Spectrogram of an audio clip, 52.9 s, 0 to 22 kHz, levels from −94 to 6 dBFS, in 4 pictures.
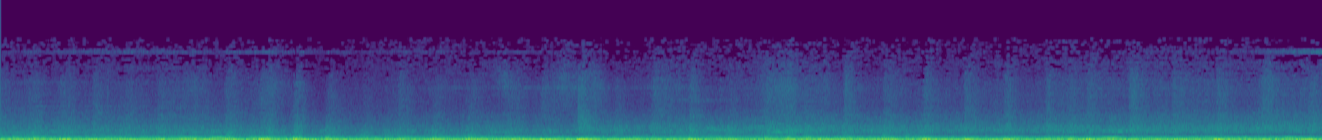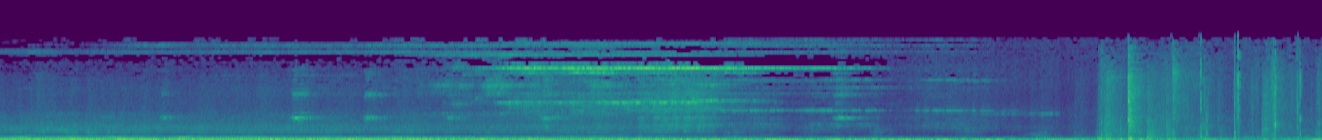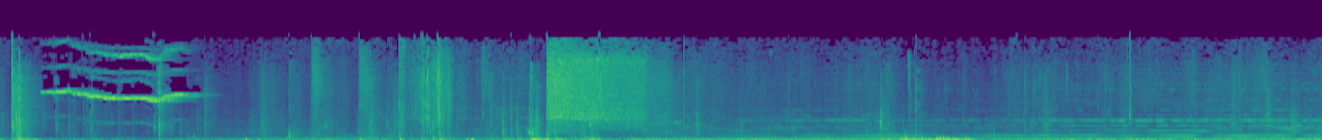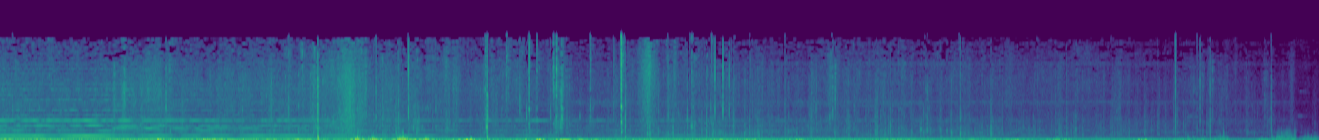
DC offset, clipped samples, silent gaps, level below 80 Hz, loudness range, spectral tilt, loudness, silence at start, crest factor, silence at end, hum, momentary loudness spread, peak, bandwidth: under 0.1%; under 0.1%; none; -26 dBFS; 10 LU; -4.5 dB/octave; -23 LUFS; 0 s; 20 dB; 0 s; none; 15 LU; -2 dBFS; 16 kHz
